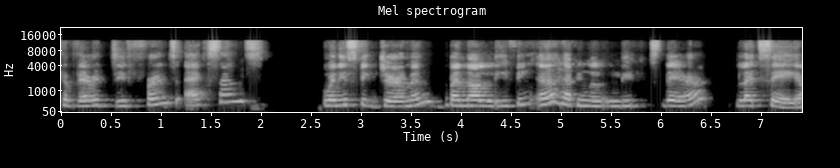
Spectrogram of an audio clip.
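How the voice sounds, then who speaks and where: A woman hosts a conversation over a video call, asking loose, rambling questions. Her voice sits fairly high. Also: a little mellow. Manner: questioning, loose phrasing with fillers. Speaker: host, interviewer.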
